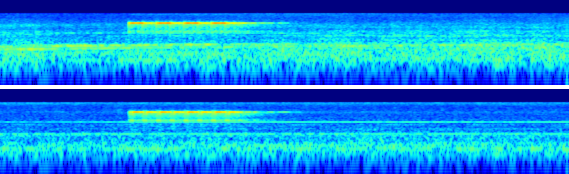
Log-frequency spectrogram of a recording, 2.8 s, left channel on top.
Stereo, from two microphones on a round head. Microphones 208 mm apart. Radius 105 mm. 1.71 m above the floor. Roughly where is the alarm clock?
Left.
